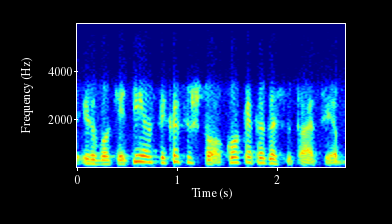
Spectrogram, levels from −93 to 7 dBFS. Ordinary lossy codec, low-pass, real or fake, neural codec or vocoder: Opus, 24 kbps; 5.4 kHz; fake; vocoder, 24 kHz, 100 mel bands, Vocos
